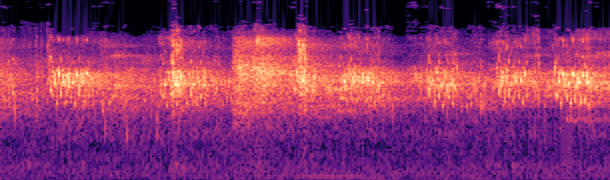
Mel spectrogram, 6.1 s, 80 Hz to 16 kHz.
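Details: Seven baby Budgerigars calling in the nest on day 38 of breeding; a chorus of harsh rasping squawks in uneven bursts, some brief and clipped, others drawn out over a second.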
